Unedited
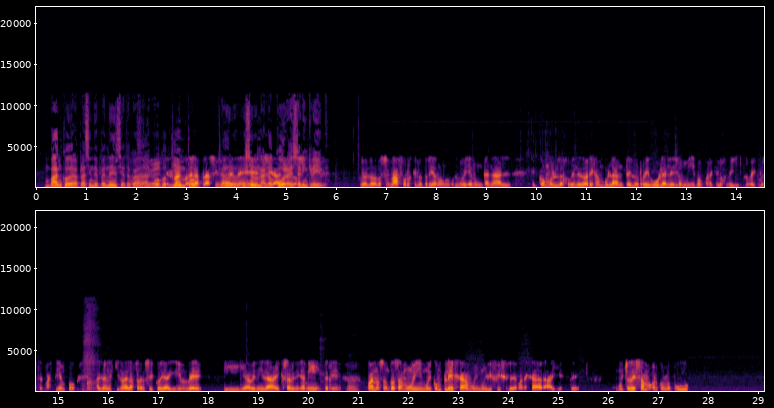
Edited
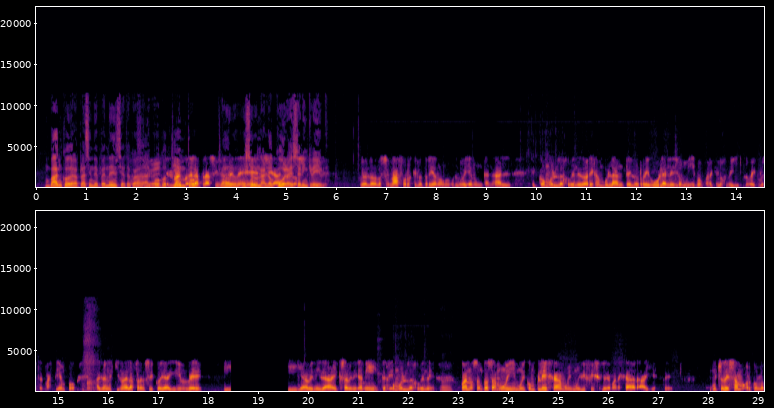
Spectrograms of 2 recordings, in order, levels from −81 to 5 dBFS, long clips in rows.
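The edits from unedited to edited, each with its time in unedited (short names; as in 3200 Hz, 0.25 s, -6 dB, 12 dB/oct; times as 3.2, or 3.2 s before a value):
8.6–9.18 fade out, to -15.5 dB
10.14–10.86 copy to 20.54
18.45 insert silence 1.15 s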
